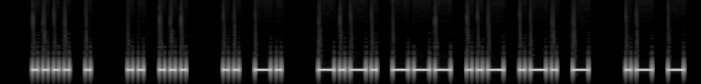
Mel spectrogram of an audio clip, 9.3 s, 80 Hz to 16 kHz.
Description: Morse code, heard as a keyed tone, about 17 wpm, 700 Hz. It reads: HE IS IN COURT AT
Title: Sentences from Top 1600 Words 17wpm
